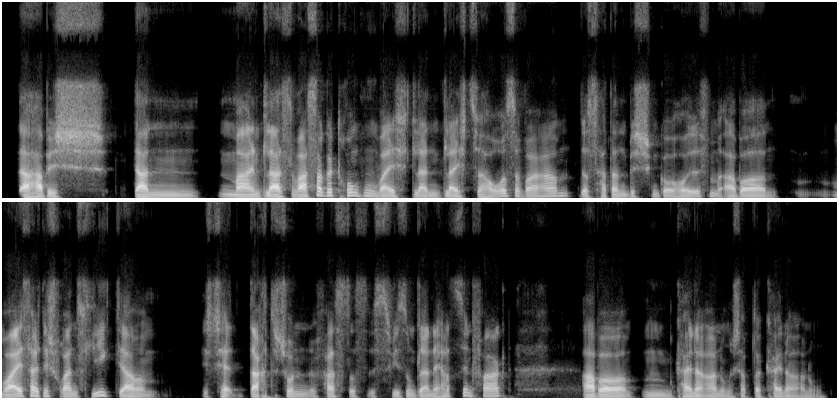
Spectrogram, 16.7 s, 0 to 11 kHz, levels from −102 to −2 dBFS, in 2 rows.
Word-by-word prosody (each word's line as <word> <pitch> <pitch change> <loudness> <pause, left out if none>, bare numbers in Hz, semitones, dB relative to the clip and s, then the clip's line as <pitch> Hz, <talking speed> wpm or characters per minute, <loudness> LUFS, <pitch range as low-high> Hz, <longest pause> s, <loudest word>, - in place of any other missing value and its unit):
da - - +7
habe - - +5
ich 430 -2 -1 0.3
dann 100 -3 +2 0.2
mal 105 -3 +4
'n 105 - -2
Glas 100 -2 +5
Wasser 130 - +5
getrunken, 165 -6 -2
weil 100 +2 +4
ich 110 - -6
glann 100 0 -2
gleich 100 0 0
zu 95 - -4
Hause 145 - -1
war. 140 +5 -1
Das 100 -2 -5
hat 110 - -7
dann 110 -1 0
'n - - -7
bisschen 105 +1 -6
geholfen, 90 -1 -3
aber 95 +1 +1
w 105 - -25
weiß 105 +7 +6
halt - - +4
nicht, 145 - -5
woran 120 0 +1
es 115 - -11
liegt, 155 +3 -4
ja. 110 +3 +3 0.5
Ich - - -11
hä - - -1
dachte - - +2
schon 120 -4 -5
fast, 120 +2 -4
das 100 - -11
ist 105 +1 -14
wie 115 - -5
so 115 - -7
'n 100 - -9
kleiner 95 -3 -1
Herzinfarkt, 145 - -4 0.7
aber, 100 -2 +4
hm, 105 -5 -8
keine 105 0 0
Ahnung, 95 -4 -4
ich 80 - -13
habe - - -9
da - - -4
keine 95 -6 -5
Ahnung. 80 +1 -14
105 Hz, 185 wpm, -24 LUFS, 100-130 Hz, 0.7 s, da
